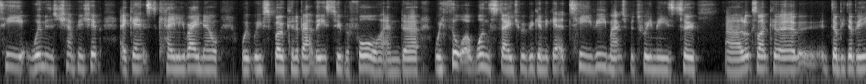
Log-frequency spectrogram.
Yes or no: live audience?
no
